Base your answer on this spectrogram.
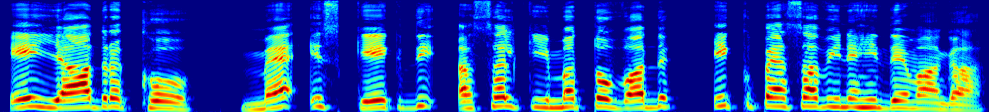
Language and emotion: Punjabi, angry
